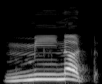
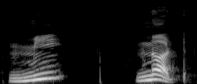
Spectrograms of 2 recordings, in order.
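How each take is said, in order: First: मिनट joined as one word; blended word. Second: मी and नट said apart, slowly, with a pause; split syllables. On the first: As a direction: say मिनट whole, without a break. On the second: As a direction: sound it out as मी, then नट. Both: Shown as a demonstration. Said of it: "कैसे उच्चारण कीजिएगा".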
